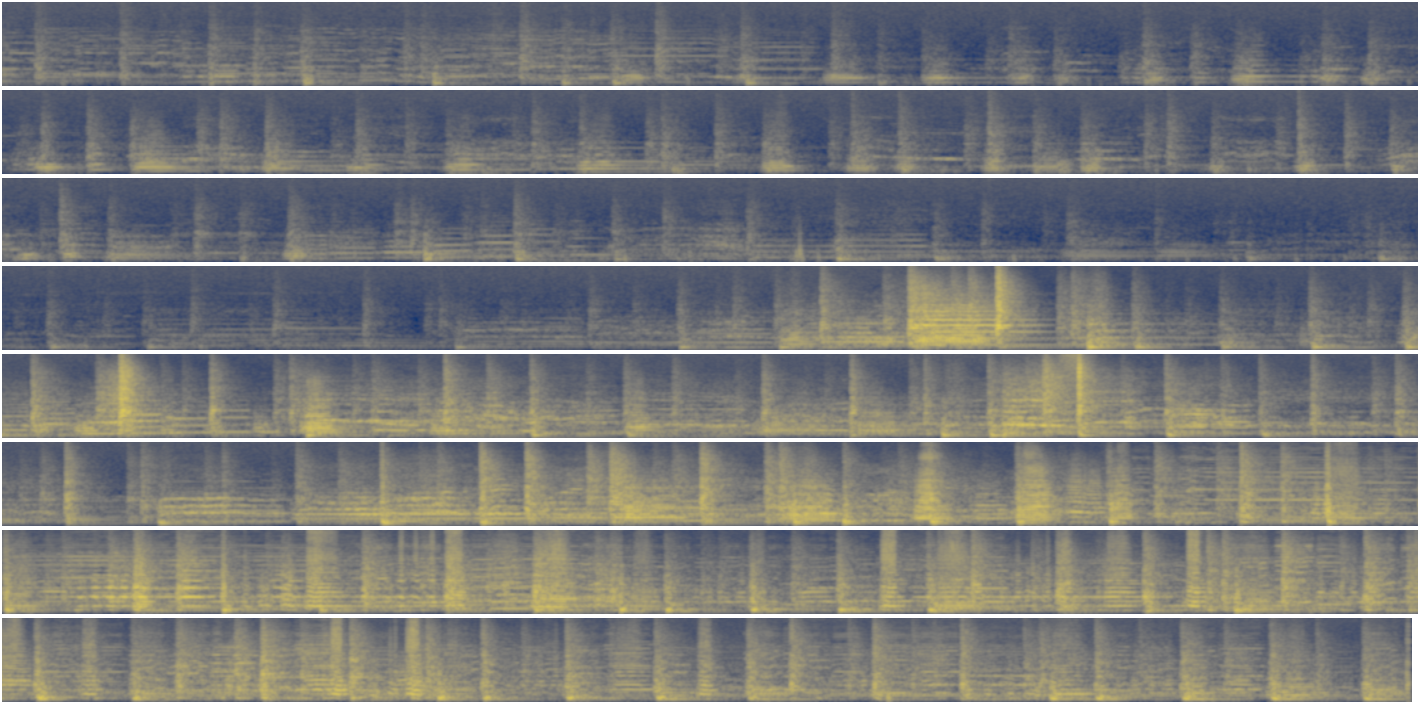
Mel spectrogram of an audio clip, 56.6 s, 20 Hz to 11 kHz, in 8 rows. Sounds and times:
Brass instrument: 0:00.0 - 0:56.6.

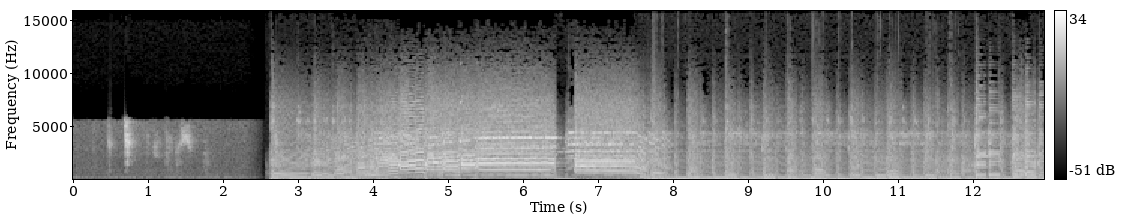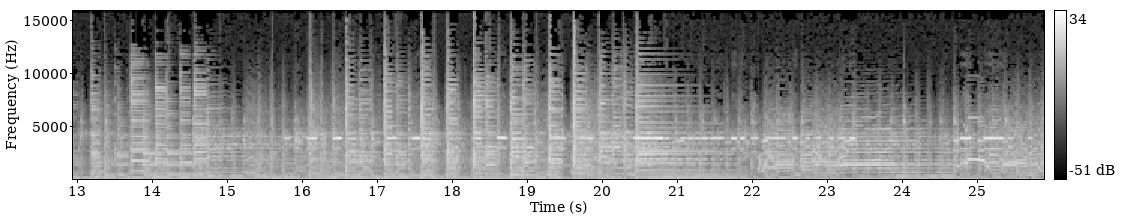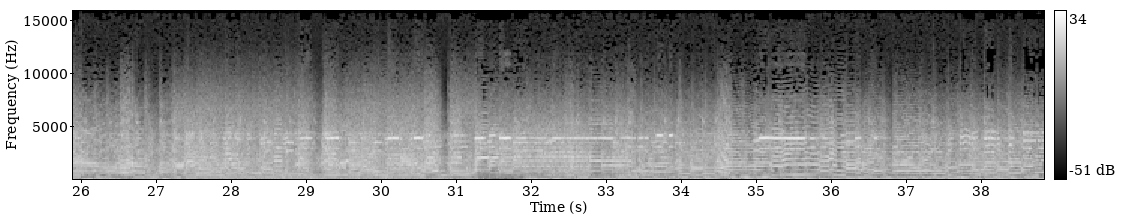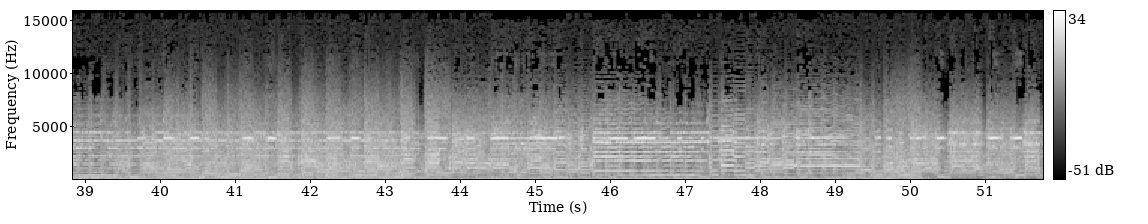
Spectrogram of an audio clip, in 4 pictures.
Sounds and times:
Strum: 0:02.6 - 0:50.4
Electric guitar: 0:02.6 - 0:51.7.

